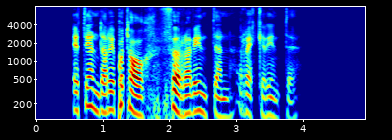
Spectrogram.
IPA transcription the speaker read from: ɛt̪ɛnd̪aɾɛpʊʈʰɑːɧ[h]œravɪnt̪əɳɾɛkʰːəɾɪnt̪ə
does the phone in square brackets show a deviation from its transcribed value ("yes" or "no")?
yes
